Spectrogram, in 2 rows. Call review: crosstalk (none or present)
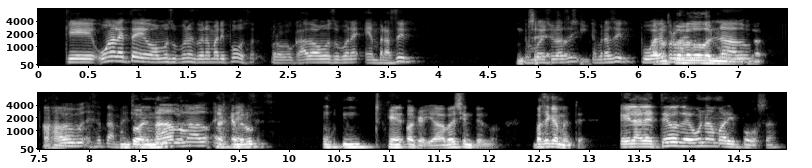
present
